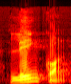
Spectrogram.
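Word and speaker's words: Lincoln: kernel এরকম হবে তারপর আসেন লিংকন লিংকন ব্যক্তির নাম লিংকন এল উচ্চারিত হবে না তারপরে হোম এইচ এ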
